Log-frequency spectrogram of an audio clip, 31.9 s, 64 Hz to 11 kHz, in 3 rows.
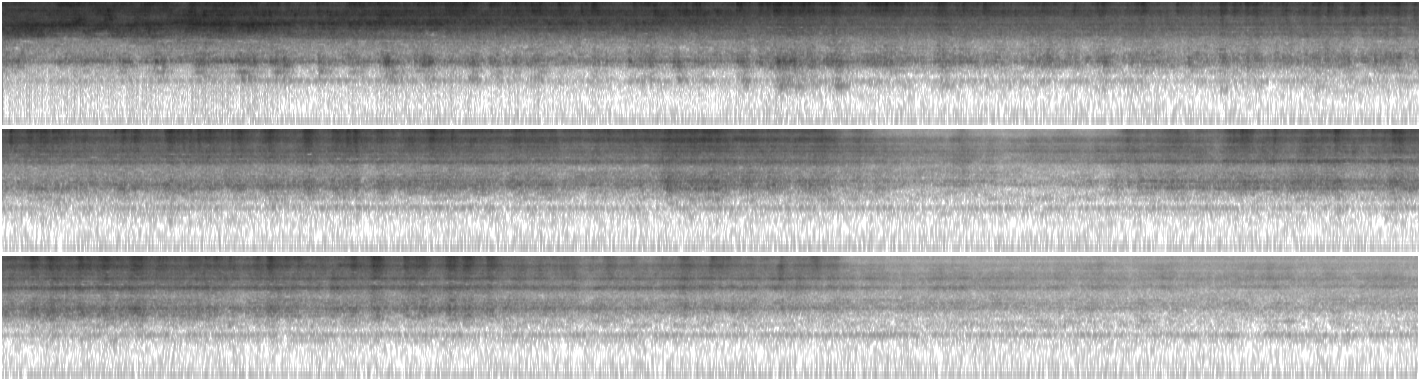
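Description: Breville Oracle BES980 steam wand steaming and frothing milk in a stainless jug: loud hissing with fine crackling as air is drawn into the milk near the surface to make foam. About seventeen seconds in it drops to a quieter hiss, swells again for a few seconds, then settles lower.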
